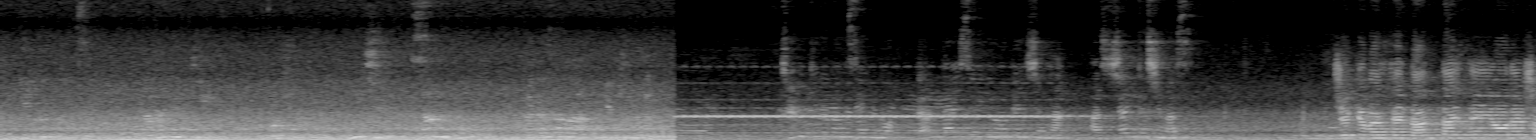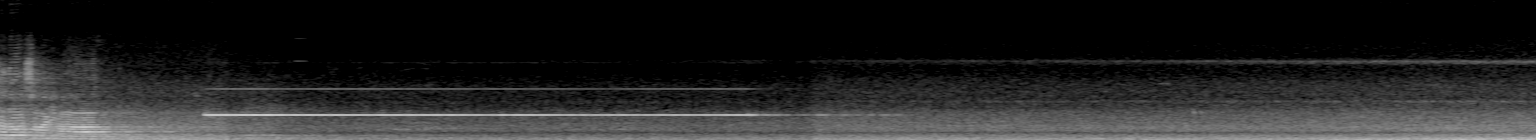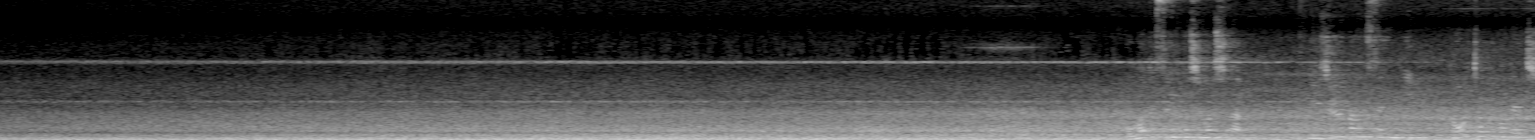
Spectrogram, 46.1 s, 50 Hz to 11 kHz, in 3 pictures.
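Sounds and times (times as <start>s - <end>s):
train rumbling: 0.0s - 7.1s, 24.7s - 46.0s
high electronic signal tone: 6.7s - 11.2s.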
